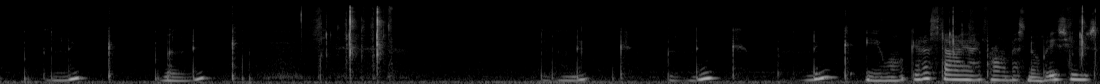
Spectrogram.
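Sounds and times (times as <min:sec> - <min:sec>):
plastic tube clicks: 0:03.0 - 0:04.0.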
